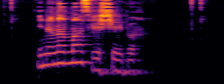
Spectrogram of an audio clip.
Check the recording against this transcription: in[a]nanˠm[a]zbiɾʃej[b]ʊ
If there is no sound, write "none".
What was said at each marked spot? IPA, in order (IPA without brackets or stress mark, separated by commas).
a, a, b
